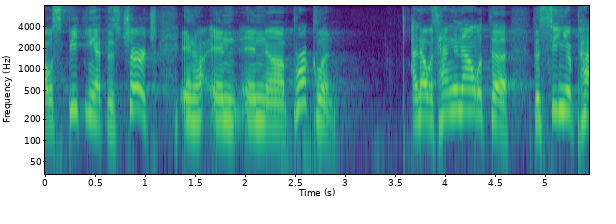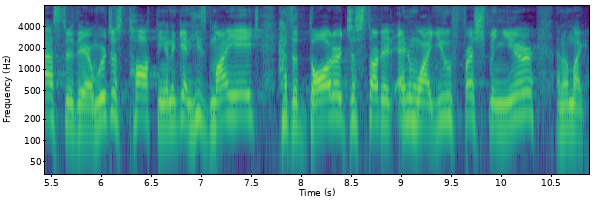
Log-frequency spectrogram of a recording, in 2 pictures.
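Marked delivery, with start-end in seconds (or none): none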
